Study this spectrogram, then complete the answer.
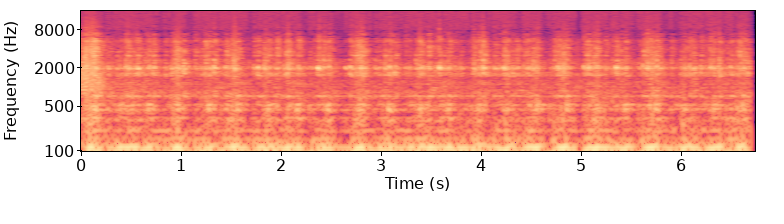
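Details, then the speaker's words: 1974 Dodge Charger V8 after sitting two years, after fitting a carburetor base gasket and spacer to cure the vacuum leak: steady, even idle with a deep low rumble, no misses, knocks or hunting; running well. "so i guess it runs pretty well"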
